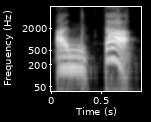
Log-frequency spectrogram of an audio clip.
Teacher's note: 어간의 받침이 니은으로 발음됩니다. 그러니 어미의 첫소리, 예사소리가 된소리로 바뀌는 것이죠.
